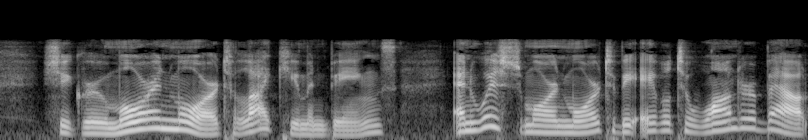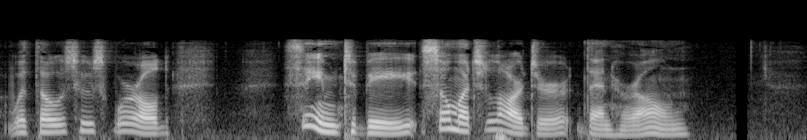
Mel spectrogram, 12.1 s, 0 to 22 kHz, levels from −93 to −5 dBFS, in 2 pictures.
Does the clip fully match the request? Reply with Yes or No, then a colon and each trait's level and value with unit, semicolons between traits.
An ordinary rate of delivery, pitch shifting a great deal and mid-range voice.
Yes: average, 165 wpm; wide, 6.7 semitones; medium, 155 Hz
